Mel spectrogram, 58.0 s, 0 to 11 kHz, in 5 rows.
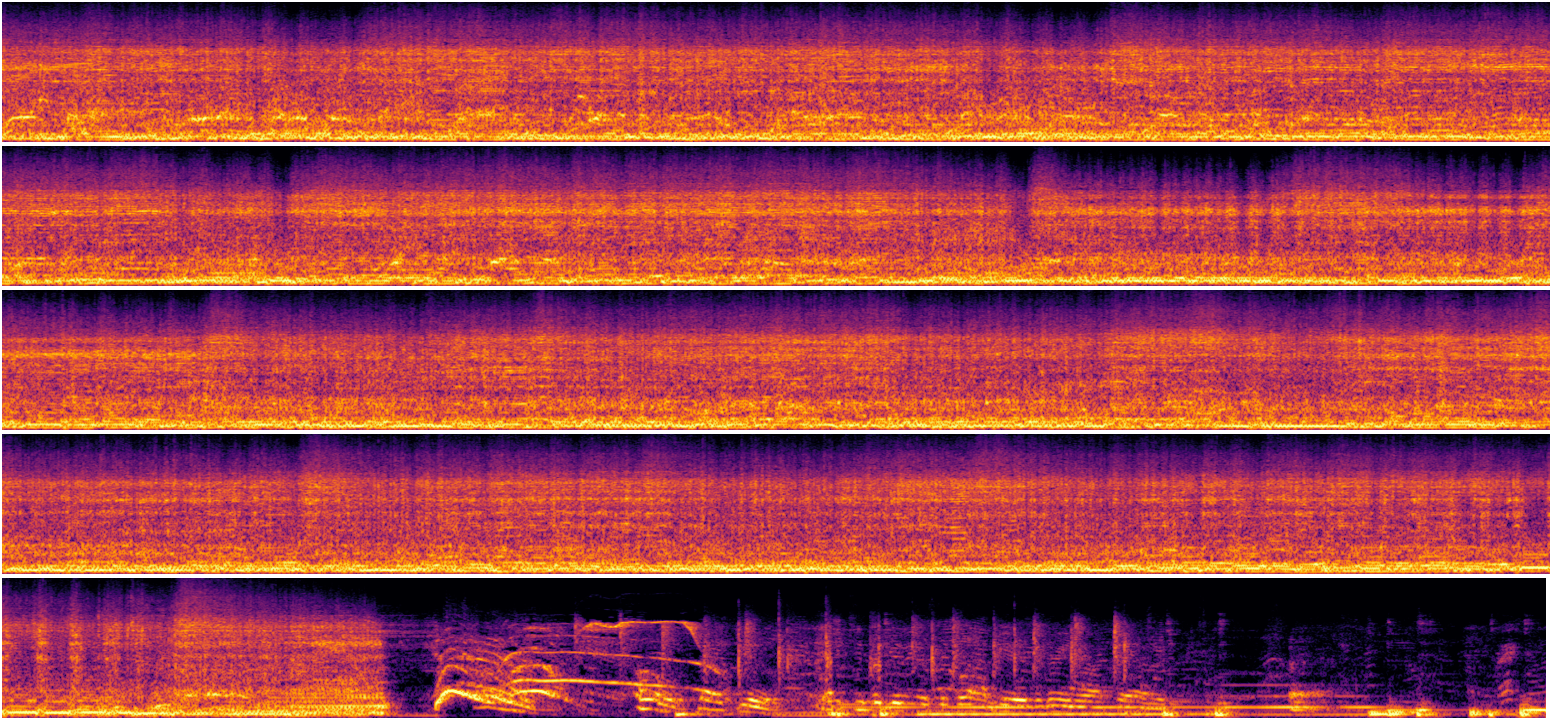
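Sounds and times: live rock band playing: 0.0 - 49.7, 51.3 - 58.0
drums: 0.0 - 58.0
electric guitar: 0.0 - 58.0.

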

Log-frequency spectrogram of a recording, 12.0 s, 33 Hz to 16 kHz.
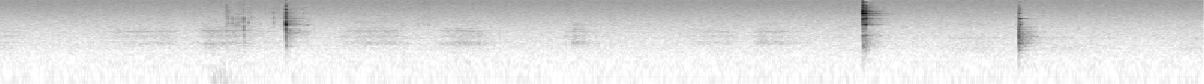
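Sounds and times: metal spoon clinking on glass bowl: 8.6 - 8.9.

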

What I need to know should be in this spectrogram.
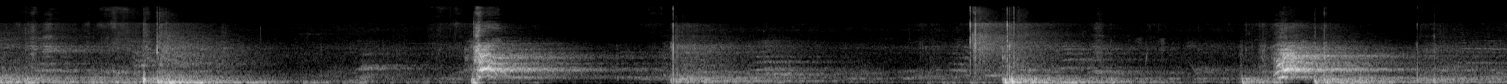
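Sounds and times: person shouting kiai: 4.7 - 5.6.

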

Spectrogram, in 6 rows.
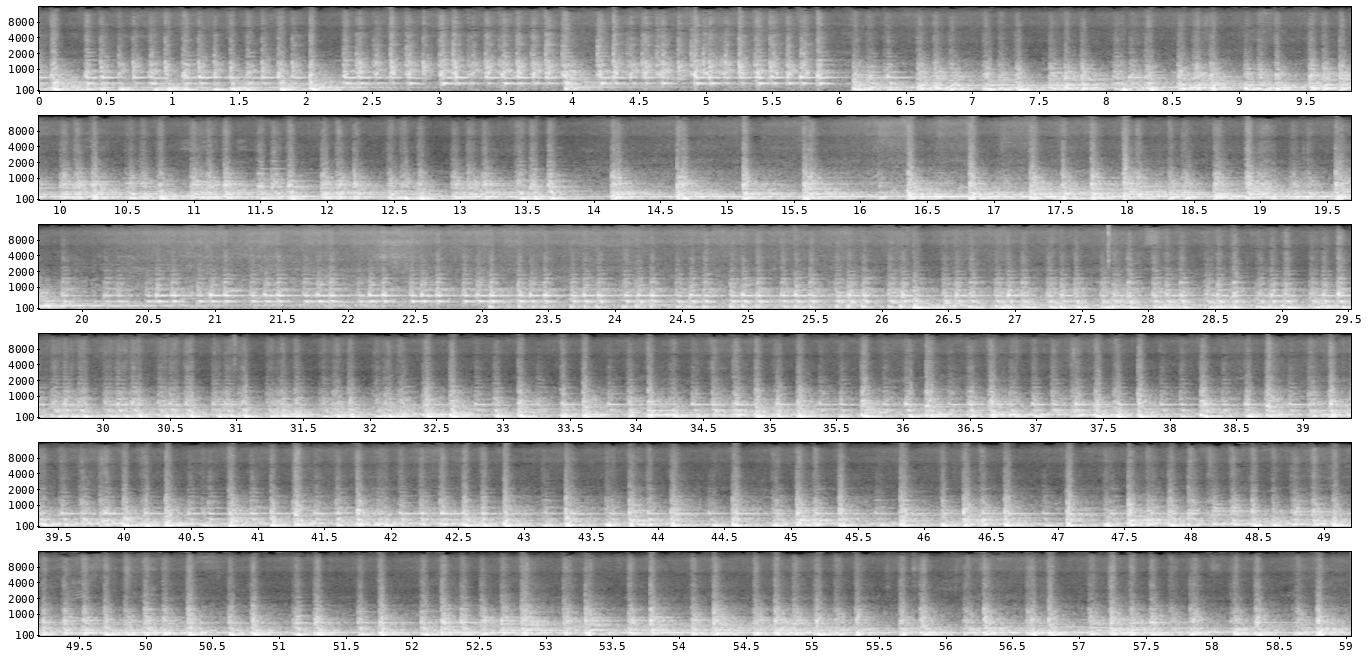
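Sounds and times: large barrel drums strikes: 0.0 - 59.0
small tight drum hits: 0.0 - 59.0.

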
